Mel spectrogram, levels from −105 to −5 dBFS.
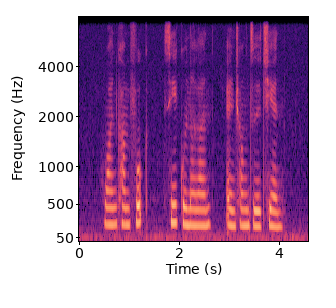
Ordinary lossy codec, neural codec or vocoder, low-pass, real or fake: none; none; 7.2 kHz; real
